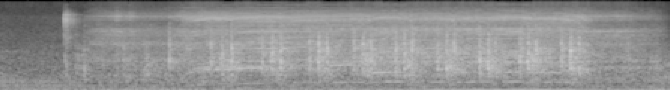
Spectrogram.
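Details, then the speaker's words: Replacement Hornby model railway turntable running after repair: light, even gear ticking at three or four clicks a second with nothing catching; turntable gear drive working smoothly. "okay and forward she goes then Perfect Look at that okay so it's working"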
